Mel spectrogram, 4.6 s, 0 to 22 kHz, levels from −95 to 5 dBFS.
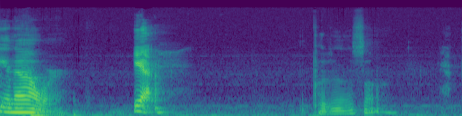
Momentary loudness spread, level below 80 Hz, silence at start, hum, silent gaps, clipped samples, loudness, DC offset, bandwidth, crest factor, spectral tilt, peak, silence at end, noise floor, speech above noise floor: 25 LU; -36 dBFS; 0 s; none; none; under 0.1%; -20 LUFS; under 0.1%; 11.5 kHz; 22 dB; -5.5 dB/octave; 0 dBFS; 0.15 s; -47 dBFS; 28 dB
